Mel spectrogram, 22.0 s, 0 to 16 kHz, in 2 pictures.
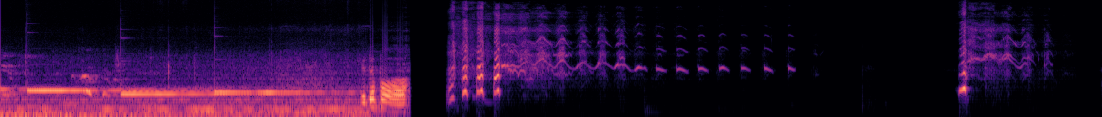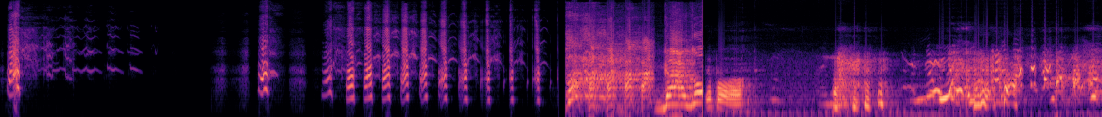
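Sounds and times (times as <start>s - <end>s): women laughing: 4.5s - 8.0s, 9.6s - 12.6s, 13.3s - 18.0s, 18.8s - 22.0s.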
